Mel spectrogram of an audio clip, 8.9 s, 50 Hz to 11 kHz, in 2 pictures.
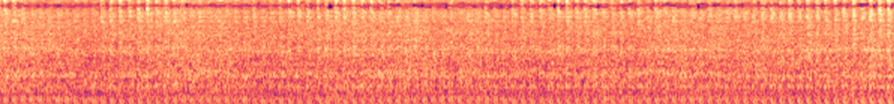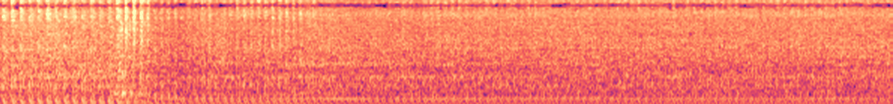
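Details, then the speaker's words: Troy-Bilt 2410 snow blower, newer one-year-old single-cylinder engine stored all winter that ran rough at full throttle, after quick carburetor cleaning: loud, even drone at full throttle, settling cleanly after throttle change with no misses or surging; running smooth. "all right once i put that gas all the way up it was running pretty smooth um so i think we're i think we're good to go"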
